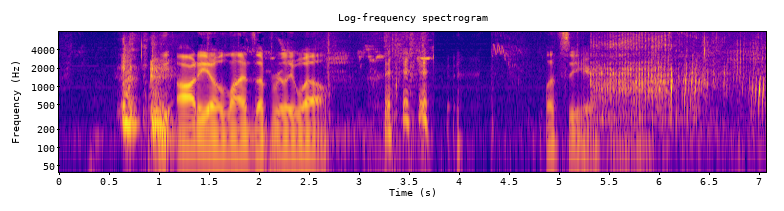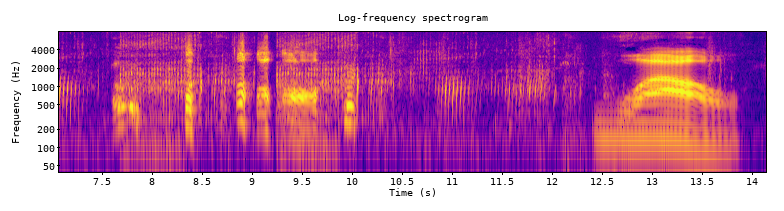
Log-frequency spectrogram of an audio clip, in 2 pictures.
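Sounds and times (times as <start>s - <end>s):
loud fart: 0.6s - 1.2s, 5.3s - 12.1s
speech: 0.9s - 3.8s, 4.9s - 5.6s, 7.6s - 10.2s, 12.4s - 13.9s
laughter: 3.2s - 4.1s, 7.6s - 9.7s.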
